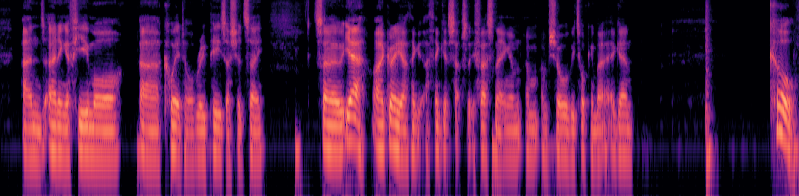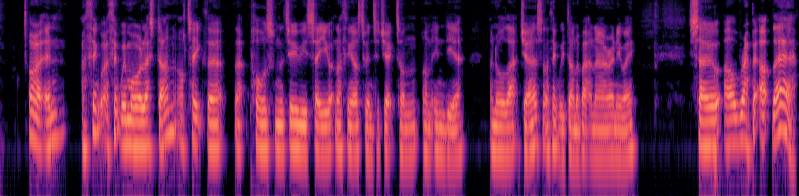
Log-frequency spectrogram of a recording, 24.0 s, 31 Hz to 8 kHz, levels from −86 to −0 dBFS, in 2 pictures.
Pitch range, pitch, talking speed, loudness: 105-120 Hz, 110 Hz, 215 wpm, -26 LUFS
